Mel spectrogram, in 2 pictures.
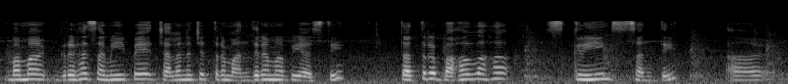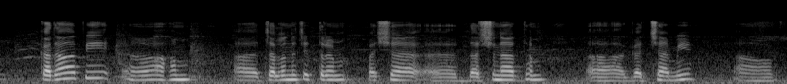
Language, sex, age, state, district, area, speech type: Sanskrit, female, 45-60, Andhra Pradesh, Krishna, urban, spontaneous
